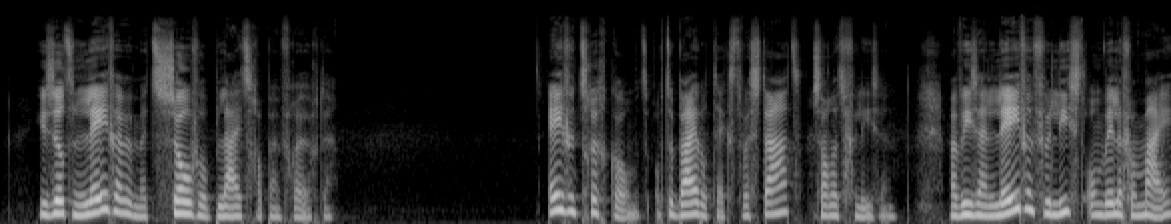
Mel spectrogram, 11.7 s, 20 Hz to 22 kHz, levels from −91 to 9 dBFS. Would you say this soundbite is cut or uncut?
cut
